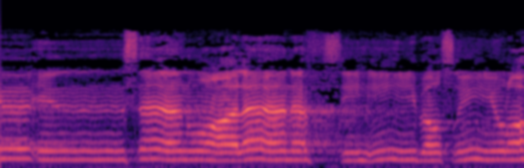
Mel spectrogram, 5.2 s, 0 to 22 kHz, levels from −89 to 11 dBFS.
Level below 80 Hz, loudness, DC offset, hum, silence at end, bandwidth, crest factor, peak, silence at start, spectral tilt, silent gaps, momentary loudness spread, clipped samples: -64 dBFS; -24 LUFS; under 0.1%; none; 0 s; 11 kHz; 16 dB; -8 dBFS; 0 s; -2.5 dB/octave; none; 14 LU; under 0.1%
